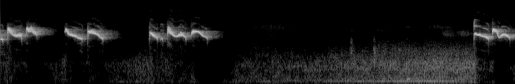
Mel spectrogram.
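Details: White-eye, a male, singing its opening 'buka' song: quick clusters of high, bright, warbling chirps, then a pause with faint low hum before another burst of twitter.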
